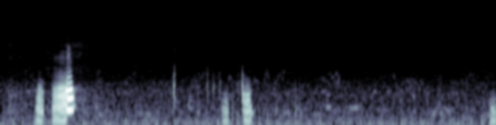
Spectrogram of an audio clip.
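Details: Atlantic Canada goose, a waterfowl of the duck family known for deep honking heard at long range; two loud harsh honks near the start, then a few fainter honks later over a quiet background.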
